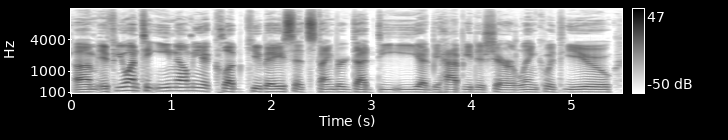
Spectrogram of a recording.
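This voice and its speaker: Low, clear-voiced man explaining software. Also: fairly even intonation, fairly quick, dry recording, studio quality. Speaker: host answering viewer questions on a software livestream. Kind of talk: informal tutorial, explaining step by step.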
